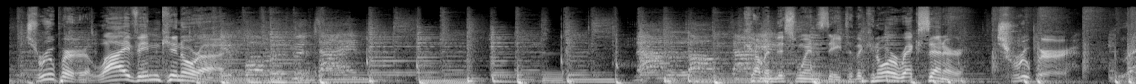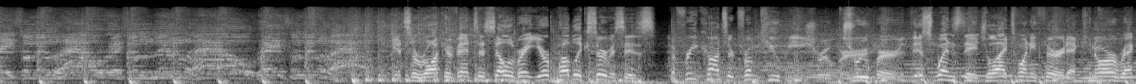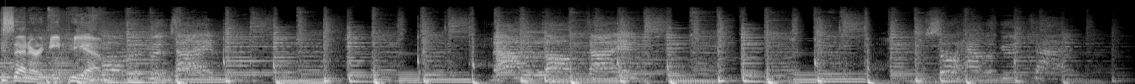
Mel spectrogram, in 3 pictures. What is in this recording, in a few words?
SPOT MALE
